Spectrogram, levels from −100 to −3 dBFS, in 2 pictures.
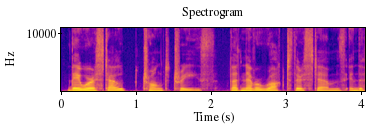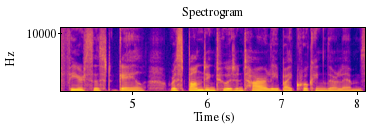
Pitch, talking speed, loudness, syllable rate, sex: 175 Hz, 165 wpm, -19 LUFS, 4.6 syllables/s, female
